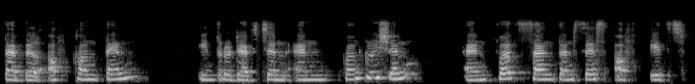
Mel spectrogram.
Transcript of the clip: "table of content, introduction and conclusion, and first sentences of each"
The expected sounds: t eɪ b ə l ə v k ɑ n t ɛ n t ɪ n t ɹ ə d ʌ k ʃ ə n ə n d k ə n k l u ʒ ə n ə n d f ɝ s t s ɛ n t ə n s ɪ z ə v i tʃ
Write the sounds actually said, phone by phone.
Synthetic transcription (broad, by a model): t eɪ b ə l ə f k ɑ n t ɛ n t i n t ɹ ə d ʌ k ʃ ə n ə n k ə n k l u ʃ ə n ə n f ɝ t s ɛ n t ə n s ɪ s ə f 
